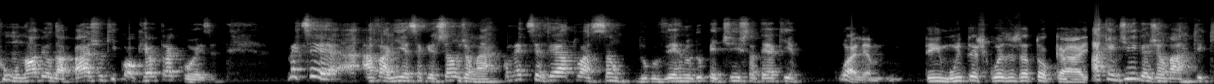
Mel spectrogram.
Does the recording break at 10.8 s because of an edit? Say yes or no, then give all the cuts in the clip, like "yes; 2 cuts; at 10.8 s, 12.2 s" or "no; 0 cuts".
yes; 1 cut; at 10.8 s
